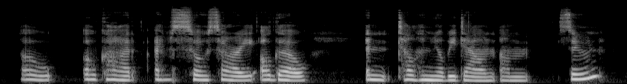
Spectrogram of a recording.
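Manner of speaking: shrinking, embarrassed small voice, slow. Anna apologizes and says she'll go, in a small, embarrassed voice. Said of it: "Anna's voice is small and embarrassed".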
